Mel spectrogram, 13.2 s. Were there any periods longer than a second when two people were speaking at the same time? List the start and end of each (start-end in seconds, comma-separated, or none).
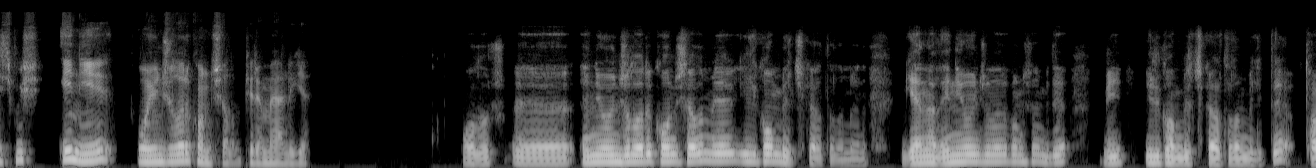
none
